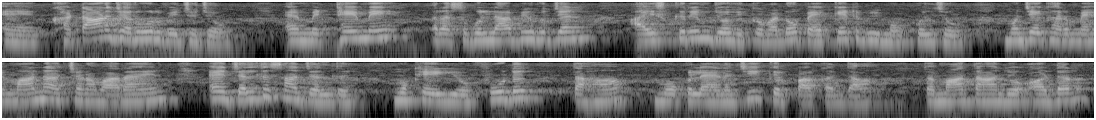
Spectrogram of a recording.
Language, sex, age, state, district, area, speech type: Sindhi, female, 30-45, Madhya Pradesh, Katni, urban, spontaneous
